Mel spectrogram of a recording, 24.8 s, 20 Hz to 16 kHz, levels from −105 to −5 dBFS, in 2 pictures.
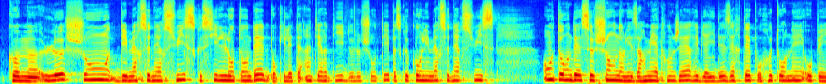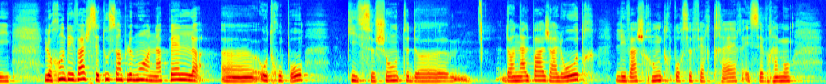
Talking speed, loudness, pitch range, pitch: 160 wpm, -18 LUFS, 180-215 Hz, 195 Hz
